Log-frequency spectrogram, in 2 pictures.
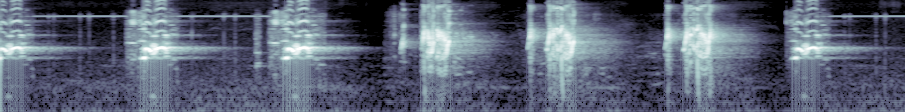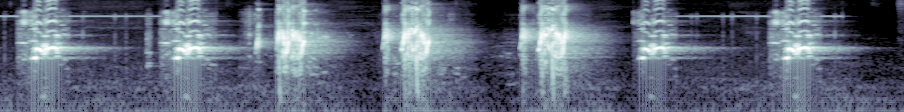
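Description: A steady series of bird calls, about one every second and a half, with some calls louder and fuller than others.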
